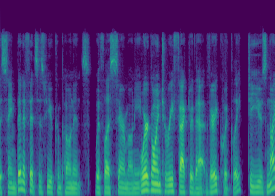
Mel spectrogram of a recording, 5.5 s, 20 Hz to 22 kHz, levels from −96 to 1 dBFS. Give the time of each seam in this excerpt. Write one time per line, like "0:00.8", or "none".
0:02.7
